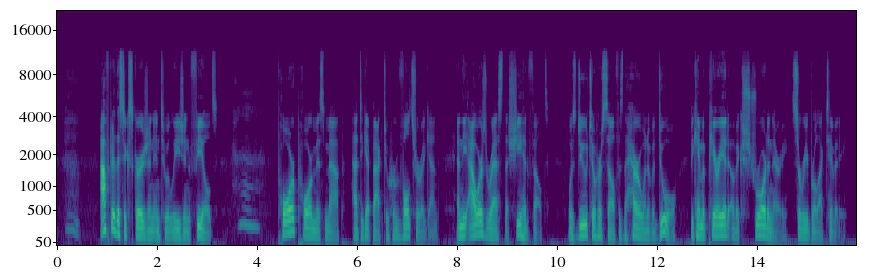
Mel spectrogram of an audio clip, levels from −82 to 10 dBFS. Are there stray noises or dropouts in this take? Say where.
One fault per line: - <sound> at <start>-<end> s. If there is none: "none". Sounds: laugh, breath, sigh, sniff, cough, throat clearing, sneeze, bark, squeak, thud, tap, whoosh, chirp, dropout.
- breath at 0.1-0.5 s
- sigh at 3.5-4.2 s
